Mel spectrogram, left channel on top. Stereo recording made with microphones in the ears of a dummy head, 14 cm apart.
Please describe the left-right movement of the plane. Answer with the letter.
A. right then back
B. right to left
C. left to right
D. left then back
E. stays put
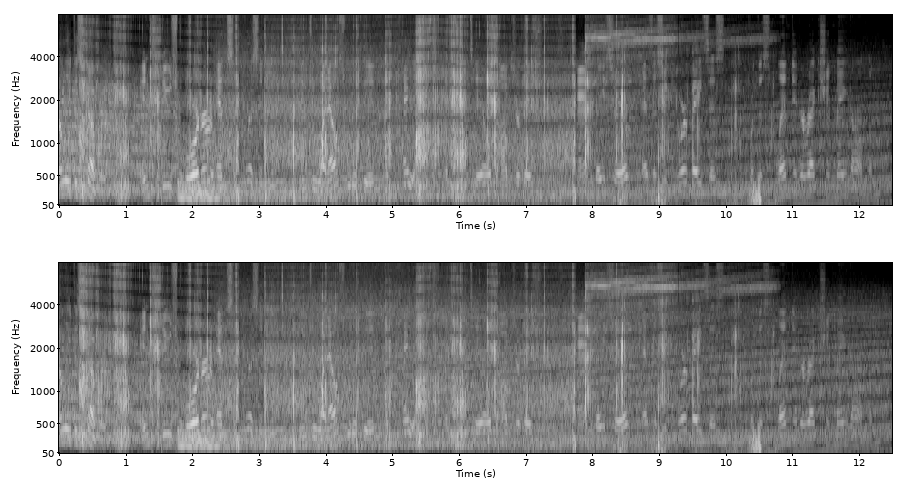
C.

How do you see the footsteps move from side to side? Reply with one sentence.
You can hear the footsteps move from right to left and back again.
